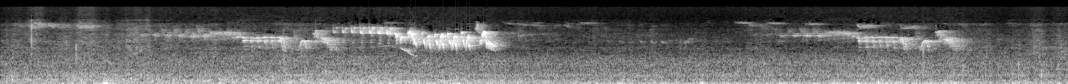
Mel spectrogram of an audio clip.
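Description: A high, rapidly pulsed chirring call from a small wild creature swells over a few seconds and cuts off suddenly, then comes again more briefly and faintly near the end, over steady outdoor background noise.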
